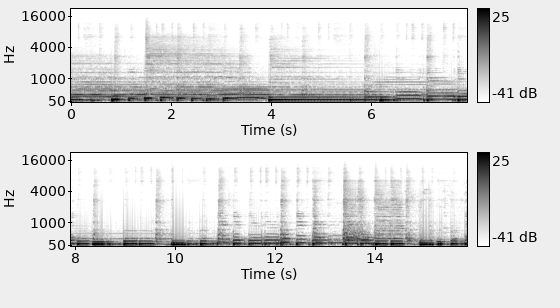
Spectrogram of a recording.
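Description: An electric bass and a Telecaster-style electric guitar jamming together without drums, the bass holding long low notes under plucked guitar lines.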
